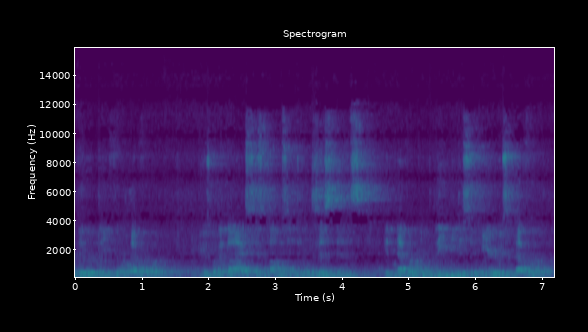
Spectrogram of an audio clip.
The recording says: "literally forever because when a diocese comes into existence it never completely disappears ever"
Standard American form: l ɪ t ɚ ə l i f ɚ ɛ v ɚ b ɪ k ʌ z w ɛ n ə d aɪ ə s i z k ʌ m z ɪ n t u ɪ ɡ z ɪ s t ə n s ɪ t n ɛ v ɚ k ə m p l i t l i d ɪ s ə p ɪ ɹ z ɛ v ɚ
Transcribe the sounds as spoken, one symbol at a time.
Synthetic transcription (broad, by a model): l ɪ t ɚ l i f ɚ ɛ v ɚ b ɪ k ʌ z w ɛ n ə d aɪ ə s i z k ʌ m z ɪ n t u ɪ ɡ z ɪ s t ə n s ɪ t n ɛ v ɚ k ə m p l i t l i d ɪ s ə p ɪ ɹ z ɛ v ɚ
